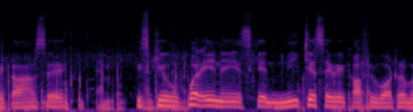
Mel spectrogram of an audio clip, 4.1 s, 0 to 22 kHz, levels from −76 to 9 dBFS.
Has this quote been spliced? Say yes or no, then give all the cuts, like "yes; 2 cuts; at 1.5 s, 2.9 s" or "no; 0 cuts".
no; 0 cuts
